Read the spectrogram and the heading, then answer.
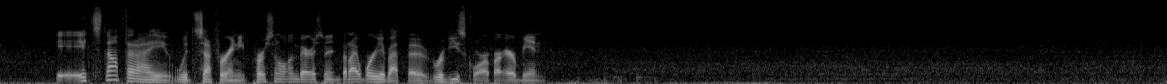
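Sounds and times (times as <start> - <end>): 
speech: 0.6 - 5.6
wind buffeting an outdoor microphone: 5.4 - 7.8.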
